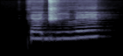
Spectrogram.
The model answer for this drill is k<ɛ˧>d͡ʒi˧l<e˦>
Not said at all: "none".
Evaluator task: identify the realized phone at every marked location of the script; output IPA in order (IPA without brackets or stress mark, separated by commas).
ɛ˧, e˦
